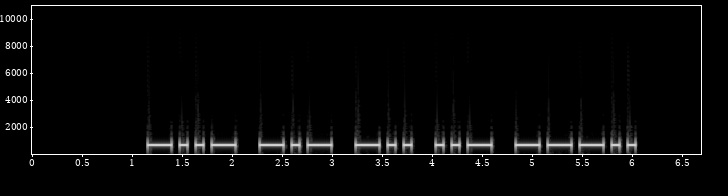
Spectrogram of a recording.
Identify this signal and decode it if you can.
Morse code, heard as a keyed tone, about 15 wpm, 700 Hz. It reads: XKDU8
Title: Code Groups - 5 Letter:Numbers - 15wpm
